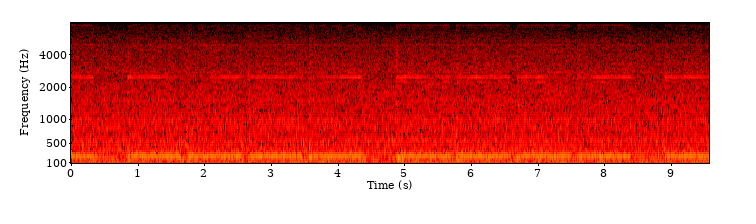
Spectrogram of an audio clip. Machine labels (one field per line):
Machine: slide rail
